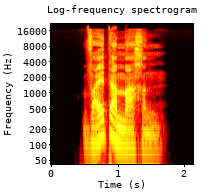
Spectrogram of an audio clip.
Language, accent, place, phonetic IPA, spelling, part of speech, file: German, Germany, Berlin, [ˈvaɪ̯tɐˌmaxn̩], weitermachen, verb, De-weitermachen.ogg
- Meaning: go on, keep going, continue to do something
